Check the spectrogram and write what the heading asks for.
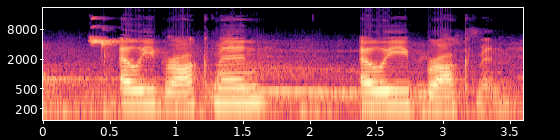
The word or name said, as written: Ellee Brockman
